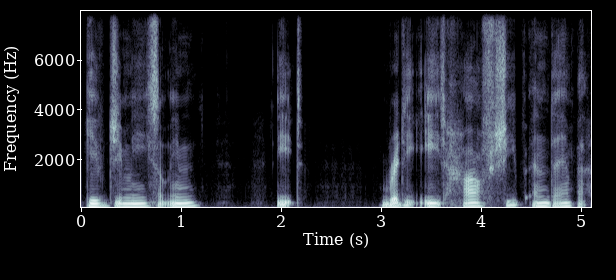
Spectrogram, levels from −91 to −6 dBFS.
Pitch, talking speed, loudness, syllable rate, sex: 130 Hz, 120 wpm, -20 LUFS, 4.4 syllables/s, male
